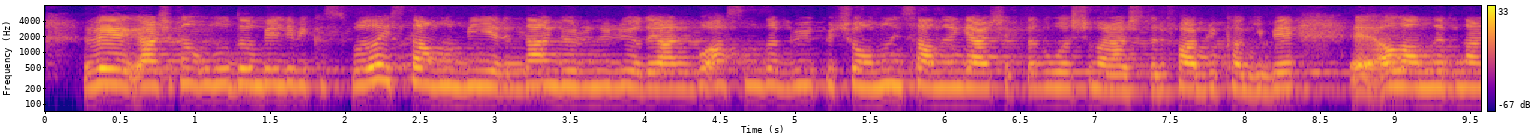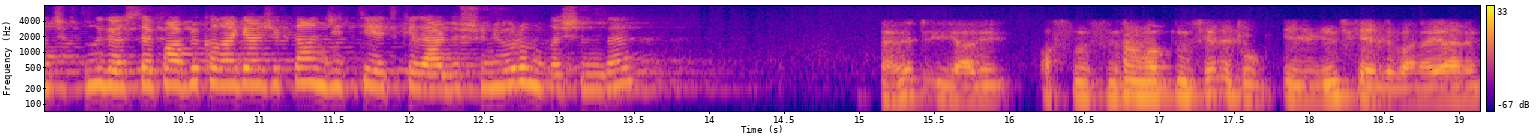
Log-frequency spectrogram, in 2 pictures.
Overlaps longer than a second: none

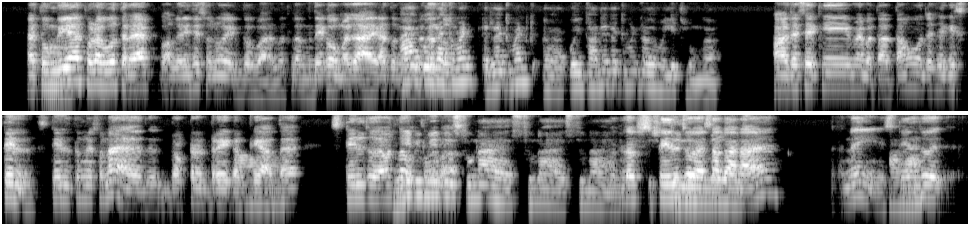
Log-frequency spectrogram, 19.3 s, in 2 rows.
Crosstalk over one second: present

